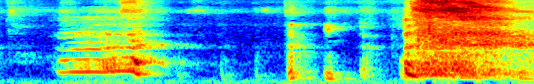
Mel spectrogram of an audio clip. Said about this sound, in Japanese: 泣いてるやん。いやほんま、いやもう泣くよね、でもこれは。ほんまにね。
